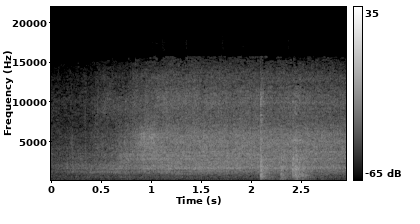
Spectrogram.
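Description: Minced meat (keema) sizzling and frying in a pan of cooked spices and oil, a steady close hiss that swells after a second, with a few soft stirring scrapes near the end.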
